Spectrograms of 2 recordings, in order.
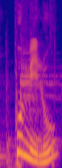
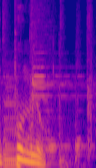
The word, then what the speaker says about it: pomelo: à tort pamplemousse et qu'on prononce pomélo au lieu de pomelot vous savez cette petite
